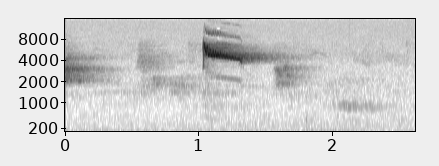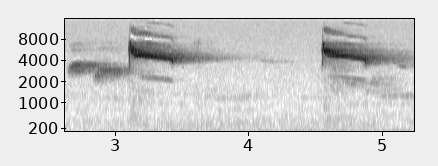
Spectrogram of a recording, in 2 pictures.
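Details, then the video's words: Líu căng lửa song of a female Swinhoe's white-eye stimulating the male: three loud falling whistles, each preceded by softer lower chirps, with faint background hiss. "Tiếng chim vành khuyên mái kích trống líu căng lửa"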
